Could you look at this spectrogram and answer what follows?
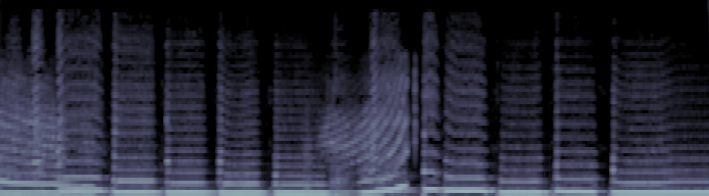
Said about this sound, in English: See, he's actually better on the slide whistle. I am.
